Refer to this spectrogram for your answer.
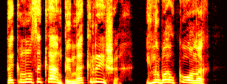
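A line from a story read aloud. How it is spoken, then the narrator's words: Exclaimed. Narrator (Russian): воскликнул Митя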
